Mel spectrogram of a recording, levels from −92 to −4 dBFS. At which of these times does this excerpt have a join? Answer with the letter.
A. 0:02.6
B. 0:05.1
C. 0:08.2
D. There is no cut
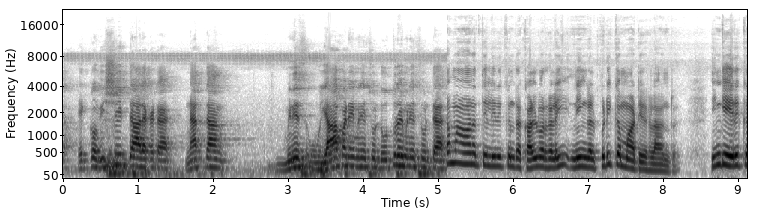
B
